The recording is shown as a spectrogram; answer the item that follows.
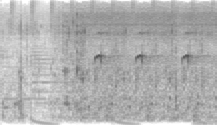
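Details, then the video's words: Squirrel cuckoo, called tingazú or "alma de gato" by the Guaraní, at Iguazú, Argentina, gives short, clear high whistled notes about every half second, over background music and deep sliding low tones. "Eso que se escucha ahí es un tingazú."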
